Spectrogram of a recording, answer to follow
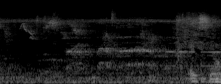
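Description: A rooster crowing faintly: one long drawn-out note starting about half a second in and held for over a second, sinking slightly in pitch.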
